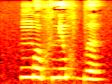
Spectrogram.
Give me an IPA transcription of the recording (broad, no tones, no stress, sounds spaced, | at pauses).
ŋʷ œ xʷ lʲ ʌ xʷ b ə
